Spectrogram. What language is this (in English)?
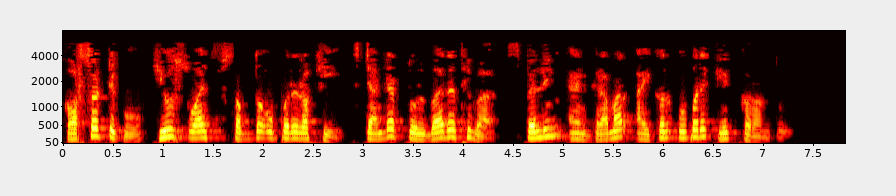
Odia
